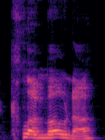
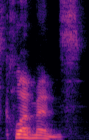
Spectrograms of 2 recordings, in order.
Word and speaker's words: Clemens: In my opinion, it's Klez, Clemona, Clemones. Just a board man. You didn't spell it right at any point. There's no O. It's Clemens.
